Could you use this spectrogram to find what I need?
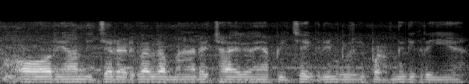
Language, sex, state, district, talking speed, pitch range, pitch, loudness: Hindi, male, Punjab, Fazilka, 240 wpm, 115-120 Hz, 115 Hz, -17 LUFS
